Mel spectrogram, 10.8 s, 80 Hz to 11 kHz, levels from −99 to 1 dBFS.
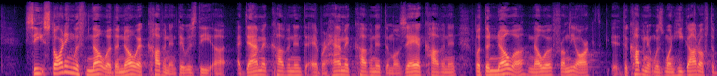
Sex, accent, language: male, American, English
